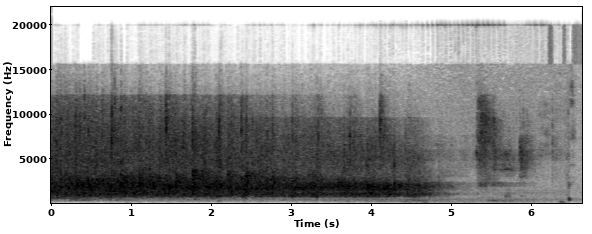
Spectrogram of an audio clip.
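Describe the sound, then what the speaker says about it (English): A large audience at a formal university event breaks into loud, sustained applause that holds steady for several seconds before thinning out into scattered claps and fading. "she deserves a round of applause"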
